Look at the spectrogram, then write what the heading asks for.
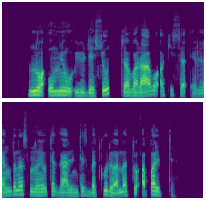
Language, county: Lithuanian, Kaunas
